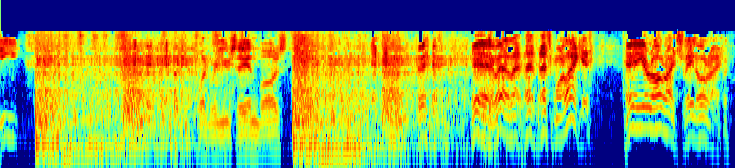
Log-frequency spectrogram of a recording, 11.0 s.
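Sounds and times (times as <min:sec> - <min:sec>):
explosion: 0:00.5 - 0:03.2, 0:04.4 - 0:07.8
laughter: 0:01.8 - 0:03.2, 0:05.5 - 0:08.9
speech: 0:03.0 - 0:11.0.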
